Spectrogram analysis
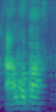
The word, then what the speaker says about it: Alba: looney party super majority alba or pronounced alaba that's alex salmon's party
